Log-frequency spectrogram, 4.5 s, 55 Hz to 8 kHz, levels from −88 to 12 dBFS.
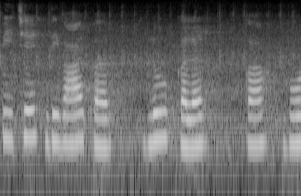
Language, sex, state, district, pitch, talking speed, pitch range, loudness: Hindi, female, Madhya Pradesh, Dhar, 210 Hz, 105 wpm, 205-230 Hz, -16 LUFS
